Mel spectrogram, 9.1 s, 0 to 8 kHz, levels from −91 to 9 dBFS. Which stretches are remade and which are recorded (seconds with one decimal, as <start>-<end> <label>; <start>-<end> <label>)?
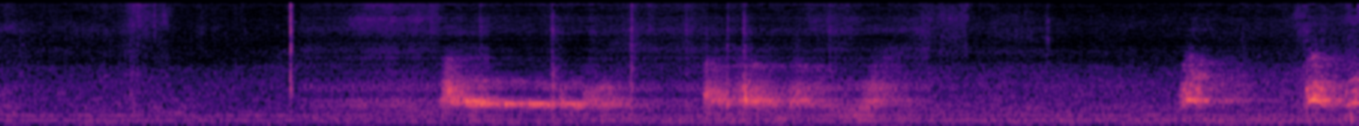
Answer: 0.0-2.0 recorded; 2.0-6.2 remade; 6.2-9.1 recorded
